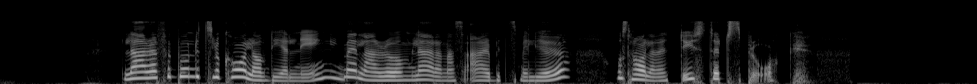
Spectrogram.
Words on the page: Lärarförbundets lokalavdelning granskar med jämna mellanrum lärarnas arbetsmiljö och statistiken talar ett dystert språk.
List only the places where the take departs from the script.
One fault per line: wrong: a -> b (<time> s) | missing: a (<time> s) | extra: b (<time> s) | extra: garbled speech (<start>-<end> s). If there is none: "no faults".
missing: granskar med jämna (3.4 s)
missing: statistiken (6.2 s)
